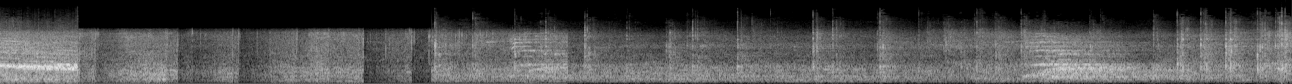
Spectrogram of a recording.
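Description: Ball hockey stick and ball clicking and knocking on a hard sport-tile floor as a player stickhandles up the rink, over the hubbub of spectators' voices in a hall. The crowd voices swell near the end.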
